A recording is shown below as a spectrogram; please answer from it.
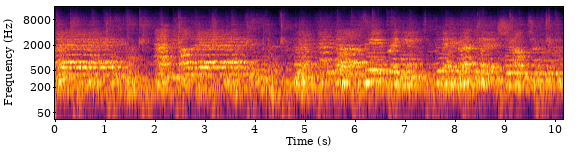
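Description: Mixed show choir of male and female voices singing in harmony, in phrases of held chords that change every second or two.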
